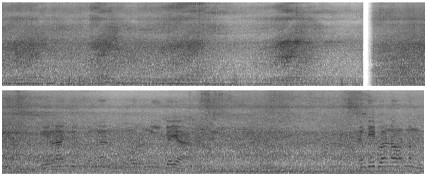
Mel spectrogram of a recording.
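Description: Roadside traffic: motorcycles, cars and heavy vehicles passing close by, with a steady low engine rumble. The sound drops out briefly about seven seconds in.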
